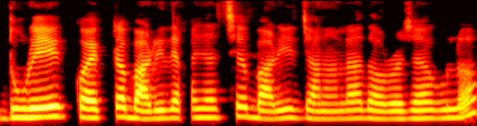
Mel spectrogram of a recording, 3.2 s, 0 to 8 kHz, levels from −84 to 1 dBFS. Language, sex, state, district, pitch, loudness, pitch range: Bengali, female, West Bengal, Dakshin Dinajpur, 200 Hz, -17 LUFS, 190-215 Hz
